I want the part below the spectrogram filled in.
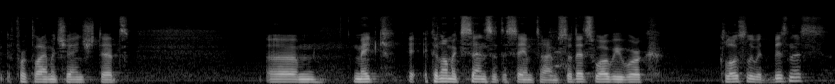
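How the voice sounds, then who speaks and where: A man from Belgium, a Dutch speaker, giving a conference presentation in a halting way, often restarting as he searches for words. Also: mid-range voice, darkish tone.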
